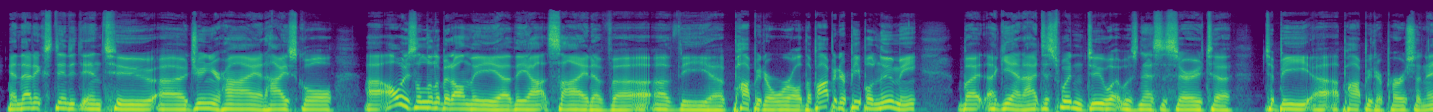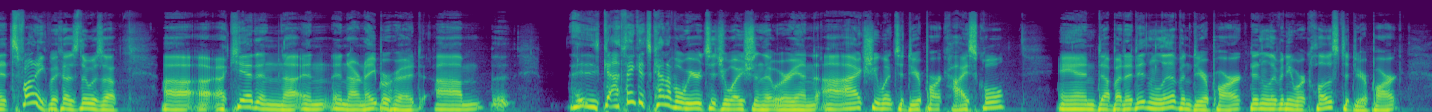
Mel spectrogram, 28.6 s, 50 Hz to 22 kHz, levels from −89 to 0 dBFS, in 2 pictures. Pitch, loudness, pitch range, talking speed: 130 Hz, -14 LUFS, 120-140 Hz, 205 wpm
